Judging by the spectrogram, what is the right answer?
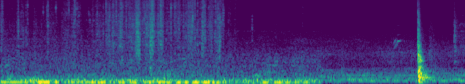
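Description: Aluminium foil crinkling as a foil-wrapped food parcel is pressed into a car's engine bay, over a low rumble. About five seconds in, the car's bonnet slams shut with a single loud thud.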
